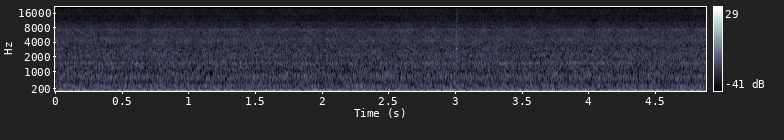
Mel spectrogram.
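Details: 2007 GMC Yukon XL 5.3 V8 after replacing the oil pressure sensor (ACDelco) and filter, idling: deep, even idle with regular low pulse, no tapping or stumbling; idle seems to have settled, while the gauge may still wander, maybe about a pound.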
